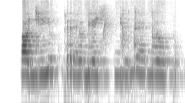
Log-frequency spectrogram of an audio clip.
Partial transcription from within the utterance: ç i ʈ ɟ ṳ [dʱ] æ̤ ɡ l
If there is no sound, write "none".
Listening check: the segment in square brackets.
dʱ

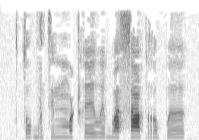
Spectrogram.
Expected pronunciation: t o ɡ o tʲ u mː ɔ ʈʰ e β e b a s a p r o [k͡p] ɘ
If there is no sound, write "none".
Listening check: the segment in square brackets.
p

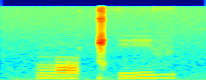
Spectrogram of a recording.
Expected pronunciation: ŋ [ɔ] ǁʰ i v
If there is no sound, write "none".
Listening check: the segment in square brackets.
ɔ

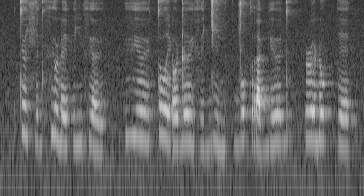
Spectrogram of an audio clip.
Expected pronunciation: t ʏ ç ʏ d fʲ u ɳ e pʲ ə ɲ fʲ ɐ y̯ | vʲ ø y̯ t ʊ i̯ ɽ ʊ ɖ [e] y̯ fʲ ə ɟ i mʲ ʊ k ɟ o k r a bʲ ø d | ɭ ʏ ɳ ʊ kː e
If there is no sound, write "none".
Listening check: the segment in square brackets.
ø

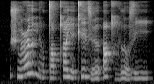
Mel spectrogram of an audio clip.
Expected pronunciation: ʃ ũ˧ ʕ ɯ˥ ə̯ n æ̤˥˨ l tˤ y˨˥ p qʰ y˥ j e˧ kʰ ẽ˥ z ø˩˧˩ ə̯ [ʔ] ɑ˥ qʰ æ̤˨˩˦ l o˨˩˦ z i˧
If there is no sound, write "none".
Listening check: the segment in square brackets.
ʔ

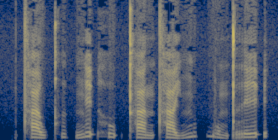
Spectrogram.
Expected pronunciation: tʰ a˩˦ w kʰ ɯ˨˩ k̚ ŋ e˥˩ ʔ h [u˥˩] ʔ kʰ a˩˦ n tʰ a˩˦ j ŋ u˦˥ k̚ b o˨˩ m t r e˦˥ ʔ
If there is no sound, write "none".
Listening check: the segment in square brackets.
u˨˩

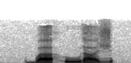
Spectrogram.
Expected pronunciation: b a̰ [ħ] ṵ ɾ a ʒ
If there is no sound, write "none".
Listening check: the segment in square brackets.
h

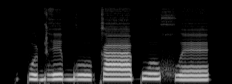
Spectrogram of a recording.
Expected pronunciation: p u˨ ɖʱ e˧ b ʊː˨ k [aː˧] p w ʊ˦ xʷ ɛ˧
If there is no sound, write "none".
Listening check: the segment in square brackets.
aː˧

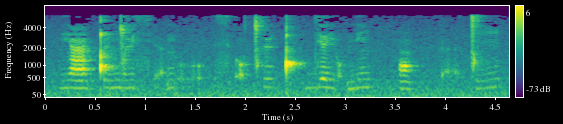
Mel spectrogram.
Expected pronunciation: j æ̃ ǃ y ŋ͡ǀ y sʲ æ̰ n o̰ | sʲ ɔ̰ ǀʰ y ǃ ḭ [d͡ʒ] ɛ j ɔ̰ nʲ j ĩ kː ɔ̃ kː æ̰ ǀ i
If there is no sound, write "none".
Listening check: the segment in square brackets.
dʲ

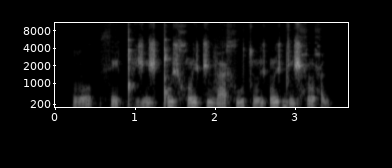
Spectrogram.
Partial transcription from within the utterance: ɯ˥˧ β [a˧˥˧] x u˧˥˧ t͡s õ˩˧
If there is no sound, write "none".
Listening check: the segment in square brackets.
a˧˥˧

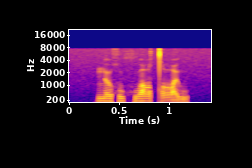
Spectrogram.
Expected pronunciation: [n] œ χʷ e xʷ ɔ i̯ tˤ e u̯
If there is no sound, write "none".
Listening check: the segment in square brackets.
n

